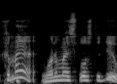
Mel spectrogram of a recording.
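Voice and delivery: high, quick dog voice; high-pitched dog voice, fast; voicing the dog. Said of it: "he's like".

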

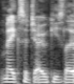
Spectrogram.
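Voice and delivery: normal talking voice

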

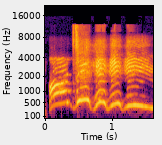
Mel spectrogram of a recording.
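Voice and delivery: high, quavering drawn-out scream; retold fan scream. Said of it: "Ernie screamed out".

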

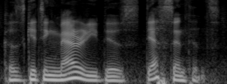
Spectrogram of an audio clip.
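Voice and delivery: put-on heavy accent with broken English; foreign accent. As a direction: play the blunt foreigner with a thick accent. GM voices Broden in broken English.

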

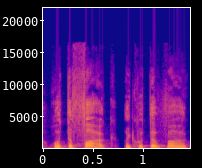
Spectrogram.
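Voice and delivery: high, stunned outcry; shocked what the fuck. Retold or imitated. Retelling being punched by his dad, high shocked outcry. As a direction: yelp it out in disbelief after a punch.

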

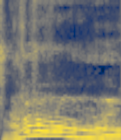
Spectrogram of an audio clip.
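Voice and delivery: imitated revving engine; playful mock engine rev; engine vroom.

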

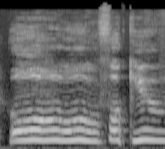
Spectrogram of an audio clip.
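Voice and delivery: high, mocking jeer. Spike taunting Icebox from the field, mocking. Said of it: "he starts mocking the ice box".

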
